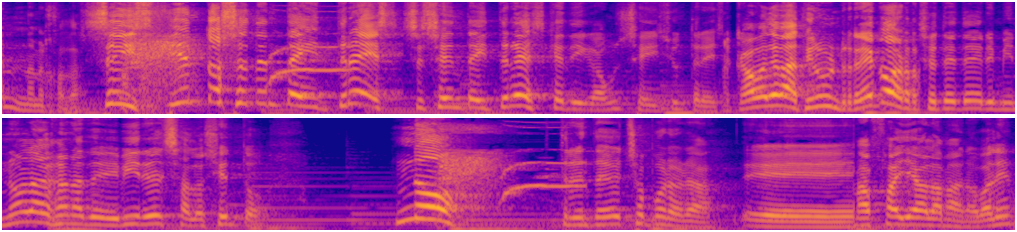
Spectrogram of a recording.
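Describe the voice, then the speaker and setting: A gaming YouTuber with a Spain Spanish accent gives comedic let's-play commentary, jumping between loud shouts and low muttering. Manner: animated, jokey, swings between shouts and mutters.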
